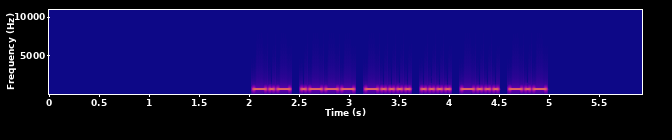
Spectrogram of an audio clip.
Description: Morse code, heard as a keyed tone, about 30 wpm, 700 Hz. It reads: KJ6HBK
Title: USA Call Signs - 6 Characters - Repeated 3x - 30wpm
